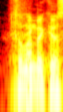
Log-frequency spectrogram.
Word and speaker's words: Telemachus: Telemachus is right.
